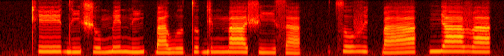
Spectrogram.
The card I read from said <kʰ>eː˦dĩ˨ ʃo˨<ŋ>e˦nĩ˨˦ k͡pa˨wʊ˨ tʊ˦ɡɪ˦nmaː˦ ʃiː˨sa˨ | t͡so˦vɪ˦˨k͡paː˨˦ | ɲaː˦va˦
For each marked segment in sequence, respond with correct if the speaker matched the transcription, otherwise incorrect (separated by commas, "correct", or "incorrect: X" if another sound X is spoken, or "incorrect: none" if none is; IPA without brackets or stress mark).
correct, incorrect: m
